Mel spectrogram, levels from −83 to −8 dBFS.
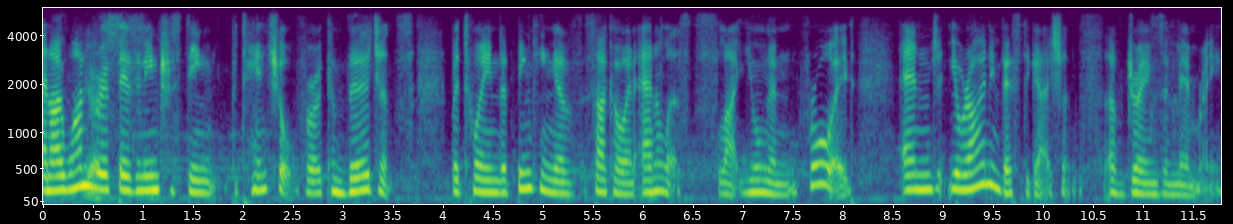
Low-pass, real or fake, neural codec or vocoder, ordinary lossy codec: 5.4 kHz; fake; codec, 44.1 kHz, 7.8 kbps, Pupu-Codec; Opus, 32 kbps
